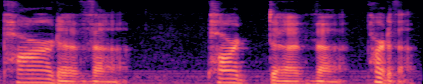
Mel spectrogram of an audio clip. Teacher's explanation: the T in part turns into a tap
